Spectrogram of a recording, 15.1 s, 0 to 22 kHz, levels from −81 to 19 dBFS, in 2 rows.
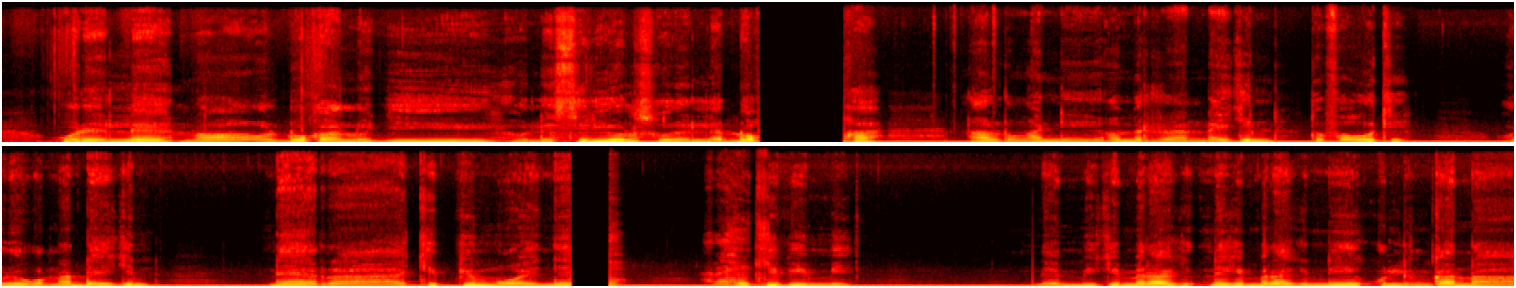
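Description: At 2.92 s, just after "olduka loji ole", a DC step shifts the waveform's zero line to a new offset, heard as a low thump under the speech. The offset holds until 12.71 s, where the line steps back with a second thump.

From 3.78 to 4.21 s the player was likely starved of data or blocked, a playback stall that cuts the speech mid-flow for 430 ms of silence. At 10.40 s the same likely cause produces a second stall, a 198 ms gap that ends at 10.60 s.

After each gap, the player resamples its backlog to win back the lost time, a catch-up at higher speed. From 4.21 to 7.08 s the audio runs 1.15 times fast, raised by about two semitones. From 10.60 to 11.39 s it runs 1.25 times fast, about four semitones high. Each time, speed and pitch then drop back to normal.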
